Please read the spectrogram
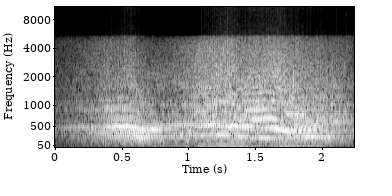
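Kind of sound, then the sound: vehicle, car accelerating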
